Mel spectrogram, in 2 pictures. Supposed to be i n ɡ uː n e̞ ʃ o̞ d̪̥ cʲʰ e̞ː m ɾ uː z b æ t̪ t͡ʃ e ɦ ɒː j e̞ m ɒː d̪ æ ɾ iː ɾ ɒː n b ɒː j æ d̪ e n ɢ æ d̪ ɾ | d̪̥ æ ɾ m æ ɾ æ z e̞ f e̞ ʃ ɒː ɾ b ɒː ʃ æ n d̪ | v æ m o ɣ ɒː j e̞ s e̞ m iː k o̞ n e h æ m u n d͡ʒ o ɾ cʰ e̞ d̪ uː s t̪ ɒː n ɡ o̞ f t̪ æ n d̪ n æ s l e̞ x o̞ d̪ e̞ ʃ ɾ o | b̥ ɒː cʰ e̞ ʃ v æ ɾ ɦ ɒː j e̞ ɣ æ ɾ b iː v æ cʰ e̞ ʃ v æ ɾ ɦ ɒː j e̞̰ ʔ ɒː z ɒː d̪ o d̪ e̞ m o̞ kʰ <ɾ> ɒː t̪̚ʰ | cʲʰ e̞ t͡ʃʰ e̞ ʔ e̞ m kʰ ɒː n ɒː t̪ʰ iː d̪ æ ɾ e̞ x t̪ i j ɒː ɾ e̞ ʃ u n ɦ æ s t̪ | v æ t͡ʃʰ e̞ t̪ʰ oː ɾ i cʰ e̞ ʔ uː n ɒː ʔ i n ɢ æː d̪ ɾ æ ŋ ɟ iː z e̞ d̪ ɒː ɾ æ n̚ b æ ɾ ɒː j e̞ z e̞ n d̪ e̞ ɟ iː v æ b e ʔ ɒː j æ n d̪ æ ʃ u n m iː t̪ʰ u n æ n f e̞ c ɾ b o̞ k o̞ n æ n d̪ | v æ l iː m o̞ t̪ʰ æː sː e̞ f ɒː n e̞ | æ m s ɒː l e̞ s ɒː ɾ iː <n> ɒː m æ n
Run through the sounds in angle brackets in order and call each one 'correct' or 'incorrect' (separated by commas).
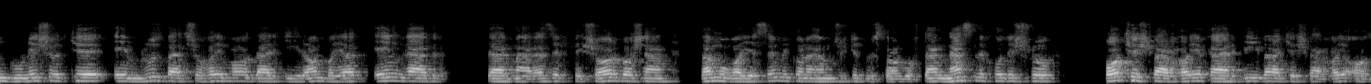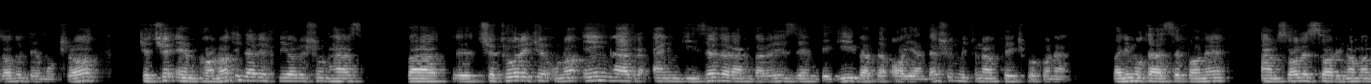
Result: correct, correct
